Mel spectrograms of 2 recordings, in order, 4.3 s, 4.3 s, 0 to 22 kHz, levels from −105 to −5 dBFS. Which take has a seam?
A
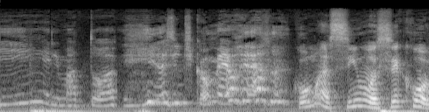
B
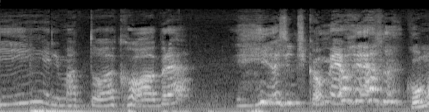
A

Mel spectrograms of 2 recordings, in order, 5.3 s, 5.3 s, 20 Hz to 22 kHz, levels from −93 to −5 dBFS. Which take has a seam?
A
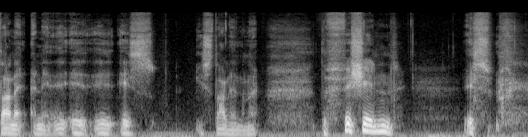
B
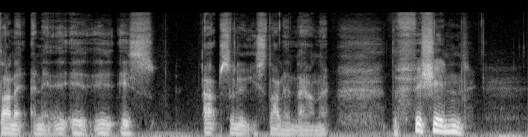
A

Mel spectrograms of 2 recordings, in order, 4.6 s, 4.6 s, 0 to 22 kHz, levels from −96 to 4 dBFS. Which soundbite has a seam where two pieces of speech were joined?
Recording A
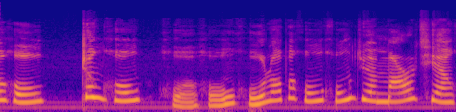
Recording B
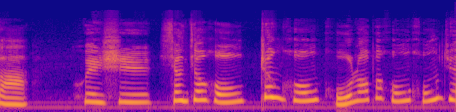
B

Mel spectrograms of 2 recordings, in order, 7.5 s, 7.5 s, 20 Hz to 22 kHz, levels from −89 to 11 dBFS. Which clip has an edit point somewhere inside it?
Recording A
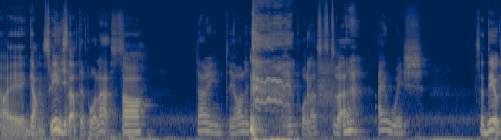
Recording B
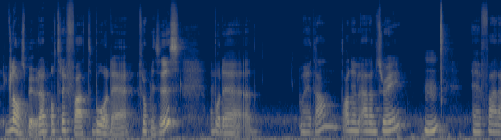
B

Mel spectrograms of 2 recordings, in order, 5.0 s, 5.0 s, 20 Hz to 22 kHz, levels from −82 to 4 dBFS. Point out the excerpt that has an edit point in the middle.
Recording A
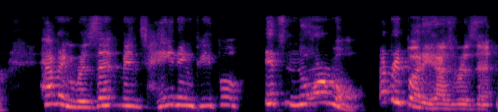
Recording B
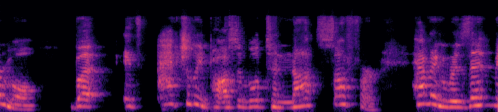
A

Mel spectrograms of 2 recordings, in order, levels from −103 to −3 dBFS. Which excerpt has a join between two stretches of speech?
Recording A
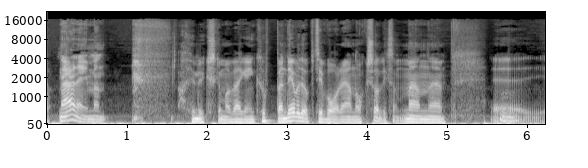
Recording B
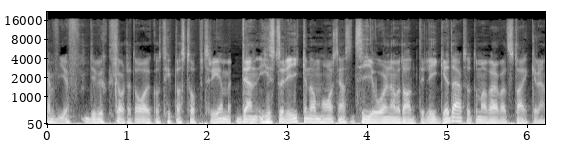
B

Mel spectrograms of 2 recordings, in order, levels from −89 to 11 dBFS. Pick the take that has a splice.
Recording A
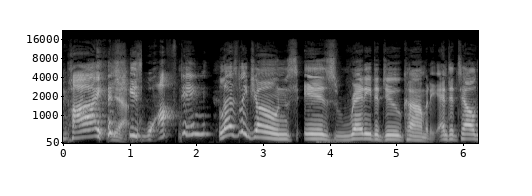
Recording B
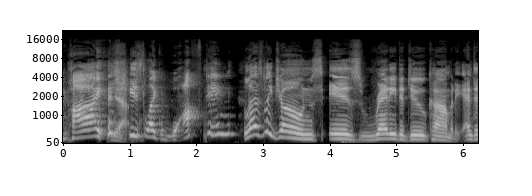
A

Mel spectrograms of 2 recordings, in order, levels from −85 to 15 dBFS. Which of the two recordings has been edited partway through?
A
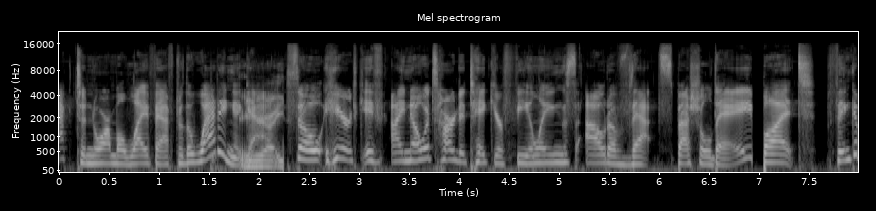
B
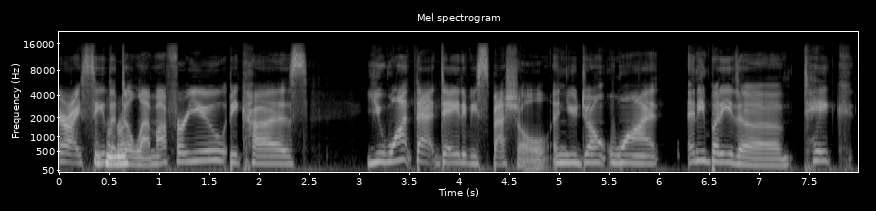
B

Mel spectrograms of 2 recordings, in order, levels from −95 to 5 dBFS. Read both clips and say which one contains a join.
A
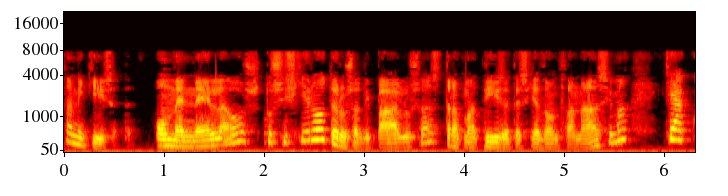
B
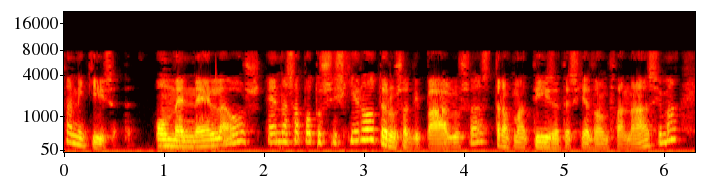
A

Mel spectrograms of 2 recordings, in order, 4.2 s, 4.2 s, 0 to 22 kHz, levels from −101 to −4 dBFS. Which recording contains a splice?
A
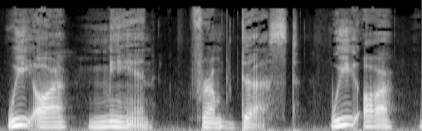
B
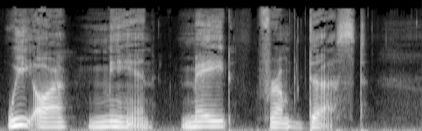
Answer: A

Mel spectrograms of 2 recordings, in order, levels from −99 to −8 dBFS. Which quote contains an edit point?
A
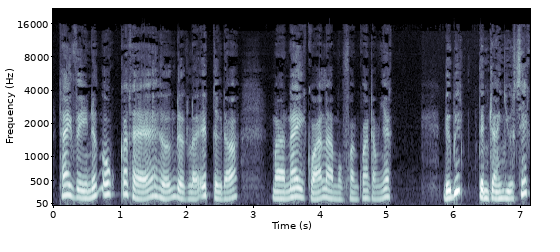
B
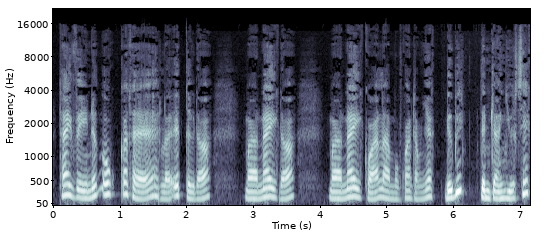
B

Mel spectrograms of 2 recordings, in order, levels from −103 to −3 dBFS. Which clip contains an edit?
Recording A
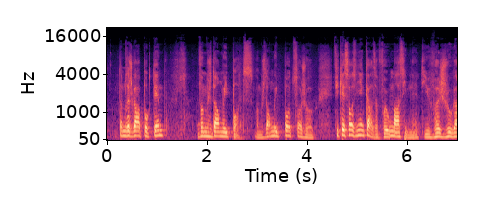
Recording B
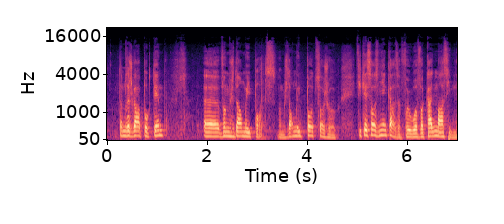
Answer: A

